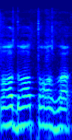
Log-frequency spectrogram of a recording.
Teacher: تالو اور زبان کے درمیان آواز جو ہے قید ہو جاتی ہے، جسے اطباق کہتے ہیں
